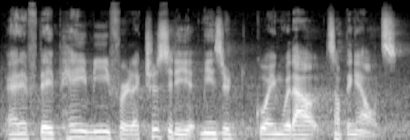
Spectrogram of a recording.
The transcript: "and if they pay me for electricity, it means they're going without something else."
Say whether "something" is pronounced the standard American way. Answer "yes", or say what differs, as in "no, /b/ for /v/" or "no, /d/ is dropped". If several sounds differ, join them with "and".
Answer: yes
